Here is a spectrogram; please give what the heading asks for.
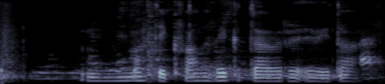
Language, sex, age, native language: Icelandic, male, 12, Icelandic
